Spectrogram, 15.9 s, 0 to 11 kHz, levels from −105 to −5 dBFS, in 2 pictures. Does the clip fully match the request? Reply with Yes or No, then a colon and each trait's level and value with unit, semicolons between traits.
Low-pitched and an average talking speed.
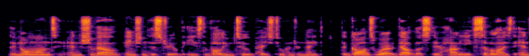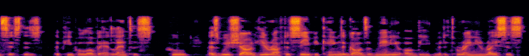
No: high, 200 Hz; average, 145 wpm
